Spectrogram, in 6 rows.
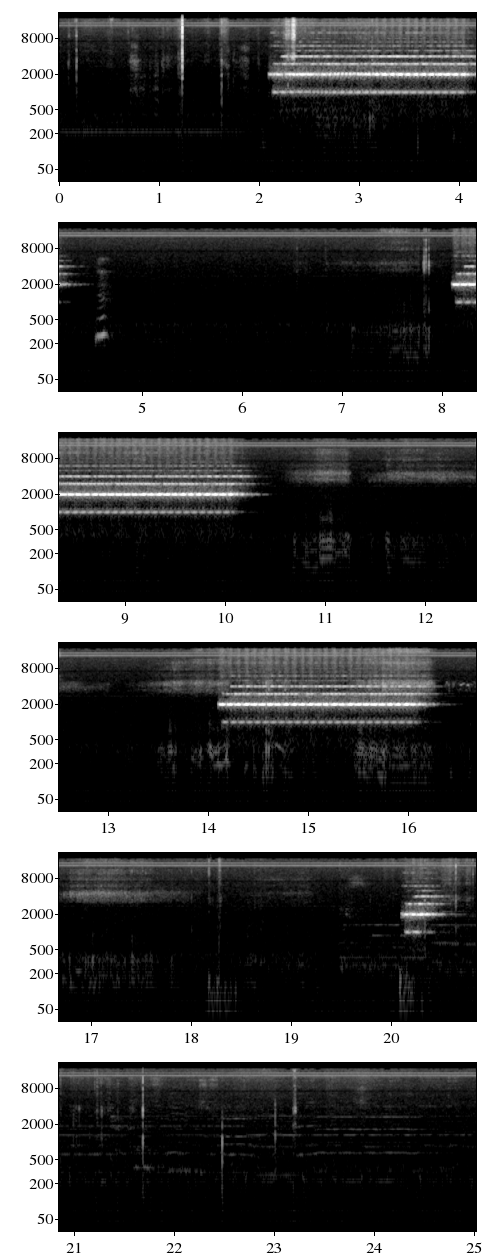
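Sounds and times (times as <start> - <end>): telephone ringing: 2.1 - 4.5, 8.1 - 10.4, 14.1 - 16.4, 19.7 - 23.8
dog snoring: 7.0 - 8.2, 10.6 - 19.4.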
